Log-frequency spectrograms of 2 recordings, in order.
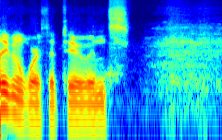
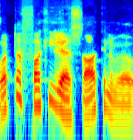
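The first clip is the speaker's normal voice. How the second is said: ordinary talk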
